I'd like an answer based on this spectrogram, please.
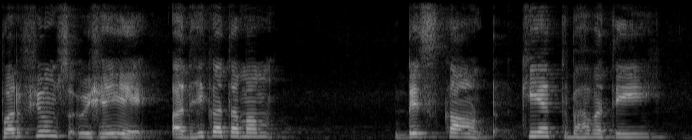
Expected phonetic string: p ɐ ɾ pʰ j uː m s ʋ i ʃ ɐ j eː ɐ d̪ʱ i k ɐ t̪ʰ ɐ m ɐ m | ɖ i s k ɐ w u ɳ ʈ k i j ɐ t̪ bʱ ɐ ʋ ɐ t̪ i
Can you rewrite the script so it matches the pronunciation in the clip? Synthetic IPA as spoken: p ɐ ɾ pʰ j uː m s ʋ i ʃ ɐ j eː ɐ d̪ʱ i k ɐ t̪ ɐ m ɐ m | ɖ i s k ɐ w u ɳ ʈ k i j ɐ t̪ bʱ ɐ ʋ ɐ t̪ i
